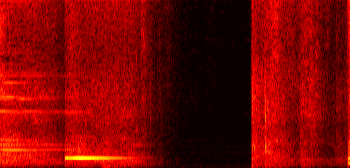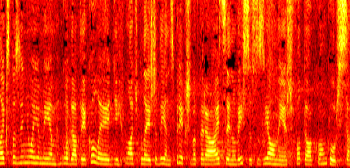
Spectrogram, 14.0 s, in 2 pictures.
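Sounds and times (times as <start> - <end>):
electric parliament session bell ringing: 0.0 - 2.7
speech: 7.0 - 13.9.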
